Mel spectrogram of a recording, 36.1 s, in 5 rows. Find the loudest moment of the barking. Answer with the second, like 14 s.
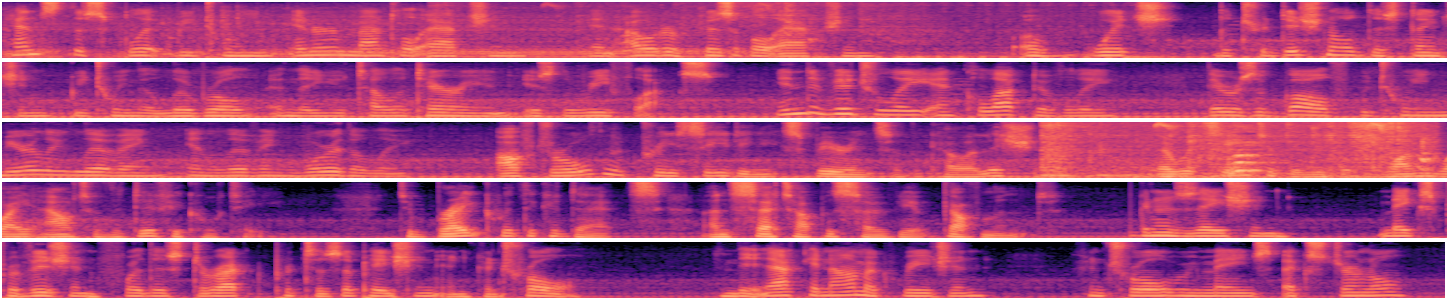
21 s.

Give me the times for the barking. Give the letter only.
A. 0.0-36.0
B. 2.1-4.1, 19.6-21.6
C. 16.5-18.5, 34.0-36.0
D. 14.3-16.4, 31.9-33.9
B.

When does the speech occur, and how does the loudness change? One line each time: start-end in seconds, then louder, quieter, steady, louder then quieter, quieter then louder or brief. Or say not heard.
0.0-36.0 steady.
